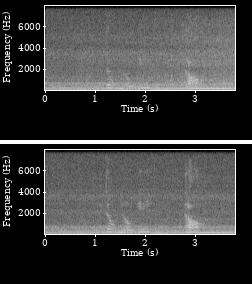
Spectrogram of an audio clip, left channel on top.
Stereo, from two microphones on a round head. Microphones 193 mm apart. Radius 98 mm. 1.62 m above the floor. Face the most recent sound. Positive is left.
turn(degrees=5)  # may be behind; listen again after turning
